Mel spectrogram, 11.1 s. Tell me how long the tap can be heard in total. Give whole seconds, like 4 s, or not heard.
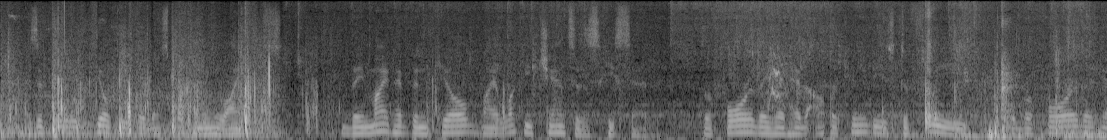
8 s.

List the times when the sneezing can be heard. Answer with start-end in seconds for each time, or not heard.
not heard.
